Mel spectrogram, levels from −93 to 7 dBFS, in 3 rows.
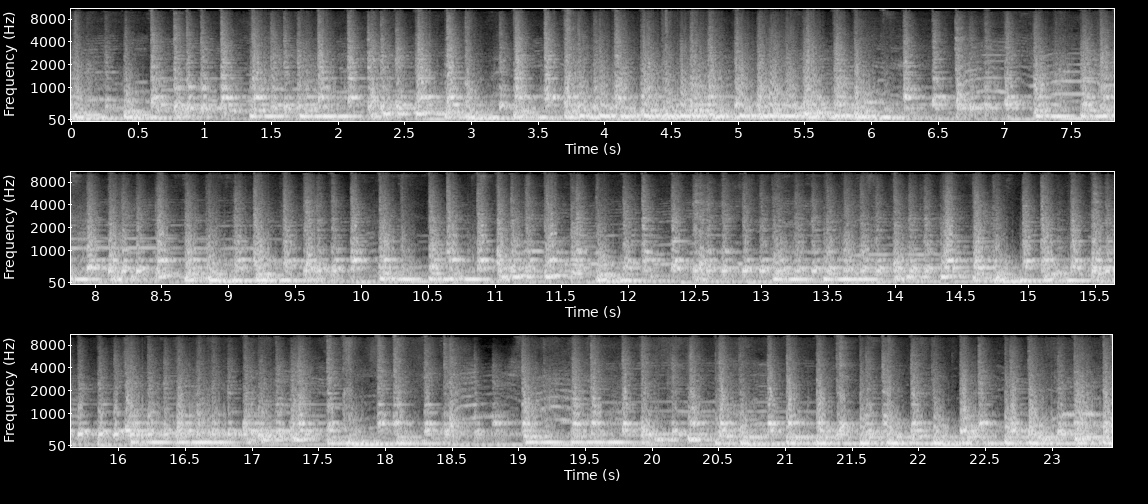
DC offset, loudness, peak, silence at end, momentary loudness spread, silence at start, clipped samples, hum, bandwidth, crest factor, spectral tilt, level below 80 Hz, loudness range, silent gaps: under 0.1%; -6 LUFS; 0 dBFS; 0 s; 4 LU; 0 s; 5%; none; 9.8 kHz; 4 dB; -8.5 dB/octave; -22 dBFS; 2 LU; none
